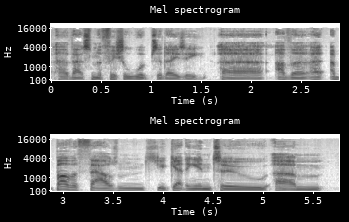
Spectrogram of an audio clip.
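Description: A man hosting a satirical comedy chat in a deadpan, hesitant way. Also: on the low side, moderate pace, no room sound. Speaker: comedy podcast host.

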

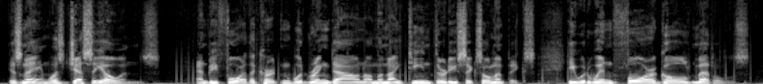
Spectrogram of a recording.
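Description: Male, documentary narrator, scripted delivery, fairly high pitch, close dry recording. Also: animated, moderate pace, warm tone, dry recording. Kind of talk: scripted sports history narration.

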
